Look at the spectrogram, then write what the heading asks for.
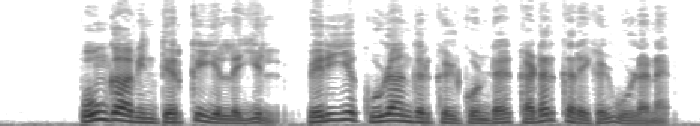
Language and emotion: Tamil, neutral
